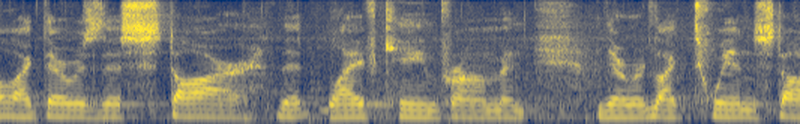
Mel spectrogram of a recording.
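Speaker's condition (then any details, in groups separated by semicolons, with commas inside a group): No condition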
